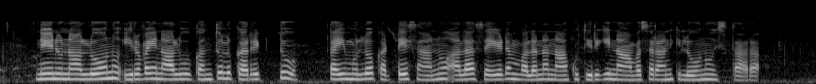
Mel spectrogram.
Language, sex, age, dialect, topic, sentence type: Telugu, female, 18-24, Southern, banking, question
